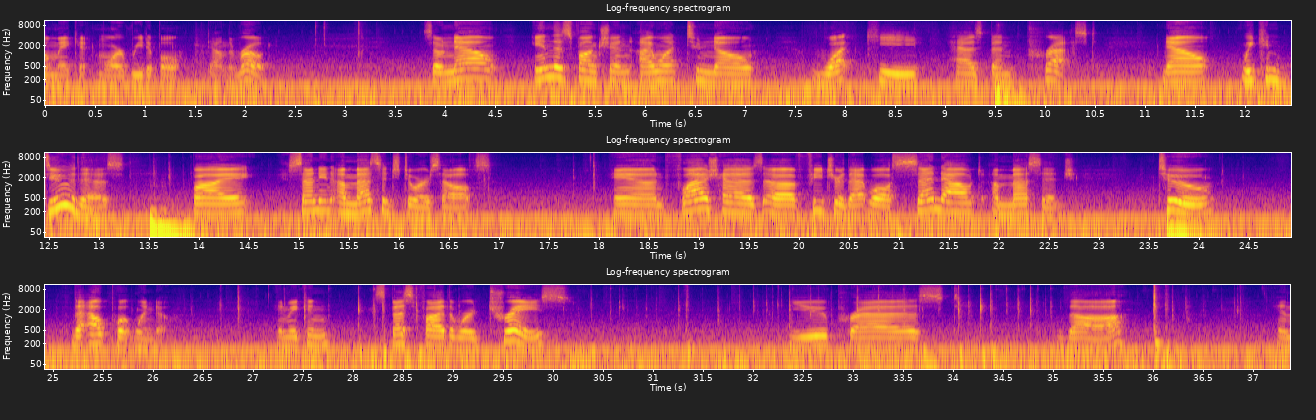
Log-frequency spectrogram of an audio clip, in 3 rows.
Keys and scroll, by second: 27.1-28.8 typing, 30.0 typing, 31.7-36.0 typing.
